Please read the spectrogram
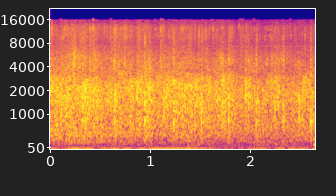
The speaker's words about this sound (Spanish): detrás de los controles, allá muy, muy discretamente, pero siempre llevándose la ovación.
